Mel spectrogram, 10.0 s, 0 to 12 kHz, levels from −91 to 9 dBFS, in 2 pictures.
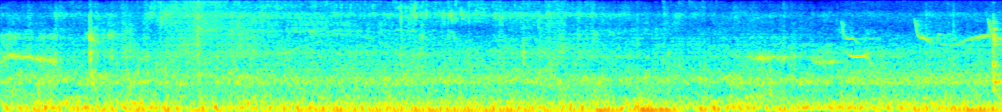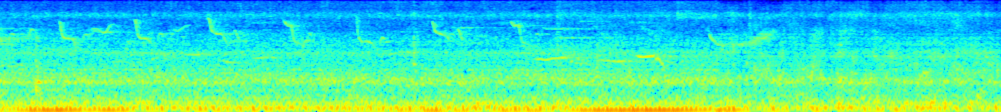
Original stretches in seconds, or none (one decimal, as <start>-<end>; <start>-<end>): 1.3-2.7; 4.2-8.6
